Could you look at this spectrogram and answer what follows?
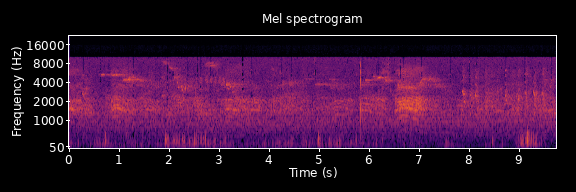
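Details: Crows in Kraaienbos, a wood at Kloosterbos near Vaals, calling in harsh, ragged caws, several loud bursts spread through the stretch with a burst near the end, over a steady outdoor background rumble.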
